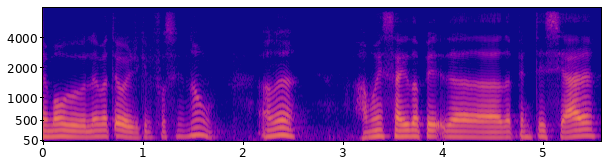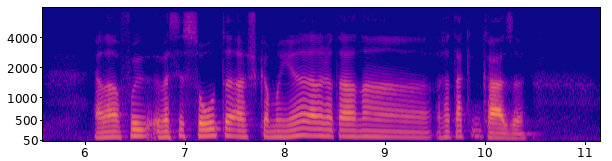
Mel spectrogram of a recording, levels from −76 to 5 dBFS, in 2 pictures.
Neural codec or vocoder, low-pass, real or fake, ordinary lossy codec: codec, 24 kHz, 0.9 kbps, DualCodec; 7.2 kHz; fake; none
